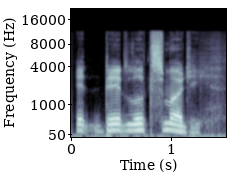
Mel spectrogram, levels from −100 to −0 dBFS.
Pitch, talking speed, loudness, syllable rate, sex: 140 Hz, 155 wpm, -15 LUFS, 3.8 syllables/s, male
